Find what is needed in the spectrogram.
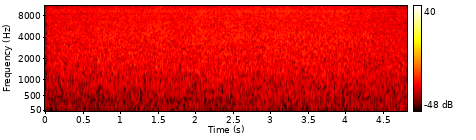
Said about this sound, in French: Par contre, peut-être je peux te faire écouter un petit peu. Allez, j'essaye ça. Je vais tendre, je vais tendre le micro à l'océan. Voilà.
